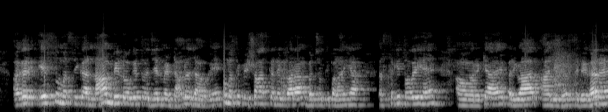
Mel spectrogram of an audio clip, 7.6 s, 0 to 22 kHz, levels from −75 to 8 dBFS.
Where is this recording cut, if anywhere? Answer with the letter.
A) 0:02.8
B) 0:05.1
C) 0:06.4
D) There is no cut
A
